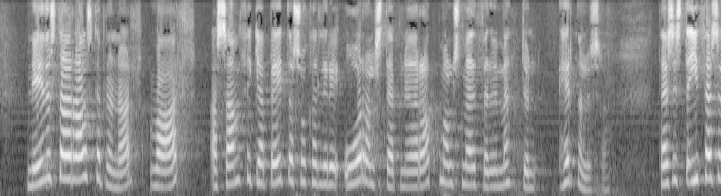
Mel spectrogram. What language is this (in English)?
Icelandic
